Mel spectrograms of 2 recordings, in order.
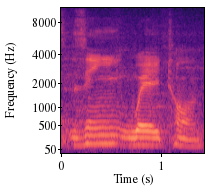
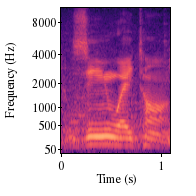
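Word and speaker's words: Zin Wai Htun: yeah it's pry hard to pronounce could you spell it z i n w a i h t u n zing wayon zing wayon yes yeah call me okay my name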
